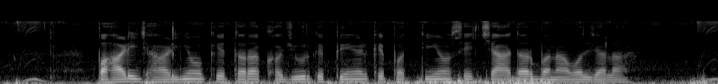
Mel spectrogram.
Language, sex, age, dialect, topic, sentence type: Bhojpuri, male, 18-24, Western, agriculture, statement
